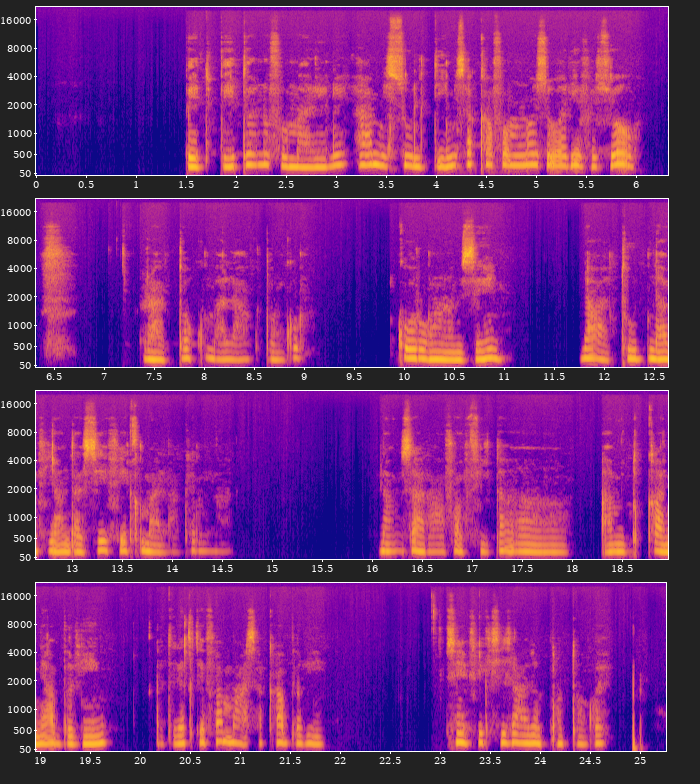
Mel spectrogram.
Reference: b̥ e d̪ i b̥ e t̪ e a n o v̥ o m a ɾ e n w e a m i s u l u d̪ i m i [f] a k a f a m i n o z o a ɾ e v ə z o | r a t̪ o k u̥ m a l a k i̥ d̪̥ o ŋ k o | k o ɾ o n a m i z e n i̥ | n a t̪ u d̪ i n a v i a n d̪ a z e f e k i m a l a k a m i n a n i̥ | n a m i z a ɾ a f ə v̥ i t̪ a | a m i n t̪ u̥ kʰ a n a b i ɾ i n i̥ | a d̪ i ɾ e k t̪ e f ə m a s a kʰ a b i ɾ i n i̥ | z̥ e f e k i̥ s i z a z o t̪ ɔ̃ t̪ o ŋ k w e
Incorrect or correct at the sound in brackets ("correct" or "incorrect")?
incorrect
